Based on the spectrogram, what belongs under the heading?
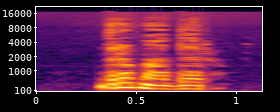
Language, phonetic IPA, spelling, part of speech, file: Polish, [drɔ̃ˈmadɛr], dromader, noun, LL-Q809 (pol)-dromader.wav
